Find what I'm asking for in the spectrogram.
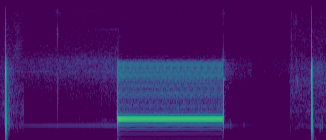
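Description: After a phone call is cut off, the line gives a steady telephone tone that lasts a bit over a second. Short clicks from the handset come before and after it, with quiet silence in between.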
